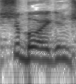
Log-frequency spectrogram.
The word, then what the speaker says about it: Sheboygan: You know, you think about, Usinger and brats out of, Kohler and out of Sheboygan, which... – Right. – What? How am I doing? Did I pronounce that right? – No, you're right. Sheboygan. Sheboygan, Wisconsin. That's actually where...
